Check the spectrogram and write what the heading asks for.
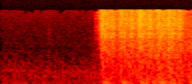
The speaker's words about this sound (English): What was that? I don't know. Gunfire.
